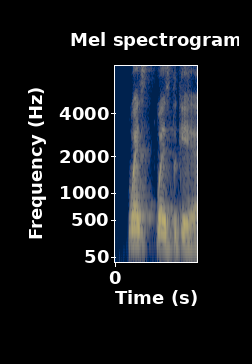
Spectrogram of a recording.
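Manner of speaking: ordinary talk, nothing marked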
